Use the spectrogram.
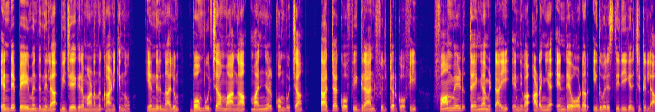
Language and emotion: Malayalam, neutral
